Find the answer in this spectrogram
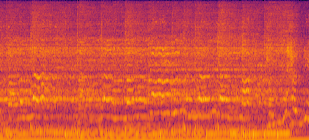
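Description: Live Chinese pop ballad played over a stage PA: a backing track with a steady bass line under a wavering lead melody and a female singer's voice. Near the end the bass drops out as the song draws to its close.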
